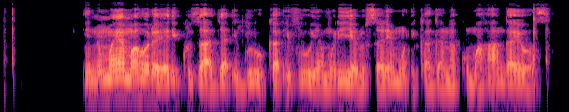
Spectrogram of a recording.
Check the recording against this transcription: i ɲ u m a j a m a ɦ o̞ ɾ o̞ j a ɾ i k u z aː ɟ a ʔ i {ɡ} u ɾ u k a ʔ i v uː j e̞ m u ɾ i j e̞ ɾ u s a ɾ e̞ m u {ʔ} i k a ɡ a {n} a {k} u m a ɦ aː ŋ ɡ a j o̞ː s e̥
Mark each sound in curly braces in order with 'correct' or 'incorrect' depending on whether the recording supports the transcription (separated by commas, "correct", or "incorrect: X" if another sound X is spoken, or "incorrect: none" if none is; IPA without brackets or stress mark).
correct, correct, correct, correct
